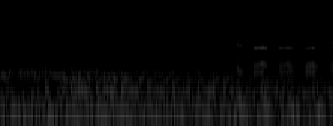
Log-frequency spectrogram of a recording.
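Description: Faint electronic tones: a held tone that steps down in pitch about half a second in, over a low rumble, then a quick pulsing pattern of short, higher beeps starting near the end.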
